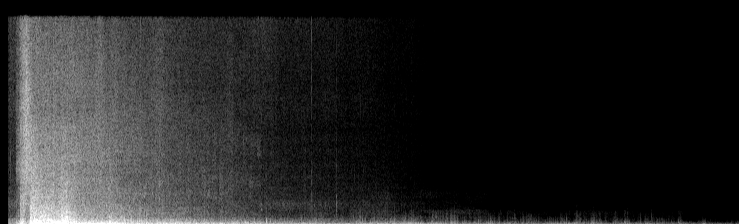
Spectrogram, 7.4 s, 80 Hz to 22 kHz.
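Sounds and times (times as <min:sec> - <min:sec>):
large campfire flaring up: 0:00.1 - 0:05.8.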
